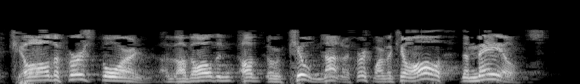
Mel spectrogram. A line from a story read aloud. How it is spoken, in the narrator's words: roared again and said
